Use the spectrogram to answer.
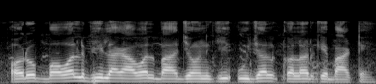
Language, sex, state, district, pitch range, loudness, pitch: Hindi, male, Bihar, East Champaran, 130-145 Hz, -13 LUFS, 135 Hz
